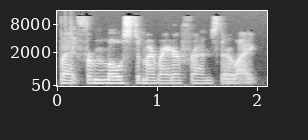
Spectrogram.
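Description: A low-pitched woman in her thirties from Northern Kentucky, talking as a podcast guest. She is chatty and animated, with frequent ums and likes, and laughs as she talks. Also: normal speed. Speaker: romance author, guest. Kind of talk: casual podcast interview.

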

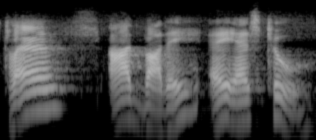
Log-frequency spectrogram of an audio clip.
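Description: A guileless apprentice guardian angel in an old radio play. He speaks slowly and earnestly, with quaint hesitations and a widely swinging melody. The sound is narrow and tinny, like a 1940s broadcast. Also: mid-range voice, big pitch swings. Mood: cheerful, guileless. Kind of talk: 1940s radio drama acting.

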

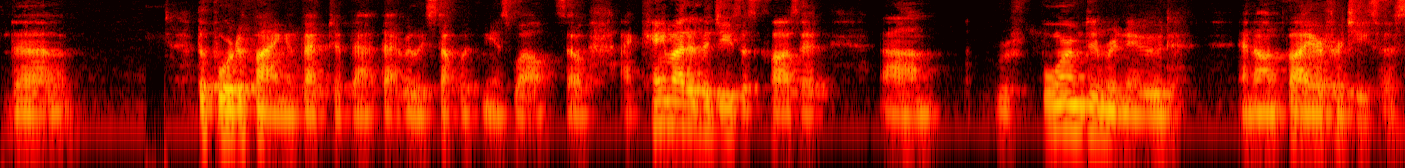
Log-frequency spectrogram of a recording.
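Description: A man's voice: fairly low pitch, a little hiss or hum. A man, a podcast guest, talking casually and reflectively with many fillers and easy laughs; he grew up in Japan. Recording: roomy echo.

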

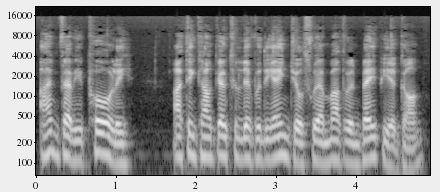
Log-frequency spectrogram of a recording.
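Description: A low-voiced man doing a small gentle boy, pitched up above his own voice, soft and trusting in a storybook reading. The words come simple and unhurried. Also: natural voice. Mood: weary.

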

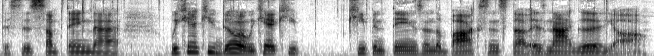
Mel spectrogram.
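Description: A woman in her twenties hosting a solo podcast, talking in a casual, slangy, upbeat way with emphatic asides. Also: a bass voice. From United States. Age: 20s. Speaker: podcast host.

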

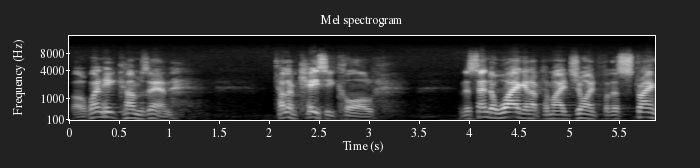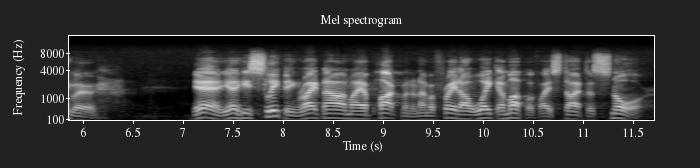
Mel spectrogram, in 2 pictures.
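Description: An actor playing an easygoing, slangy American crime photographer with a wry, breezy manner in an old radio drama. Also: male voice, medium pitch, lively intonation, moderate pace, bright, forceful tone. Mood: brisk, triumphant.

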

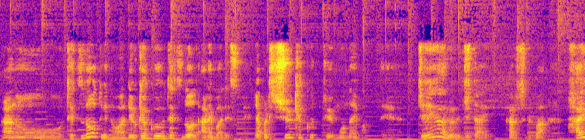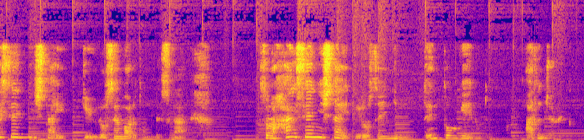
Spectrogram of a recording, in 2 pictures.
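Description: A man's voice: mid-range voice, huge pitch swings, quick pace, soft background music. A man hosting a casual solo talk radio show, politely explaining his thoughts in a hesitant, meandering way as he thinks aloud.

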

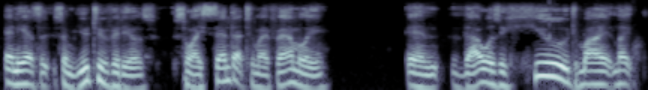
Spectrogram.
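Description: A man's voice: mid-range voice, lively intonation, moderate pace, dark tone, no echo. A man, talking earnestly as a podcast guest in a rambling, casual way with many fillers. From Canada. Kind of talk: casual conversation.

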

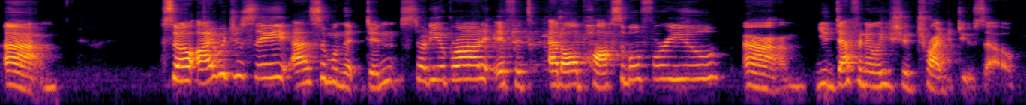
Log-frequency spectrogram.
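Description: A young woman and college student co-hosting a casual podcast, talking relaxed with many fillers. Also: sits high, measured pace, rough recording. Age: young adult. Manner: relaxed, fills with "um" and "like". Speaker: student co-host.

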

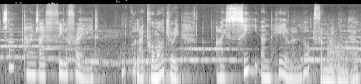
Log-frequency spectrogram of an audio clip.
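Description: An older woman playing an elderly, devout medieval anchoress in an audio drama, gentle and humble, praying in a hushed, earnest, reflective way. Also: deep voice, vocal fry, heavily acted. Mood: anxious, then assured. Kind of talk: audio drama acting, intimate prayer.

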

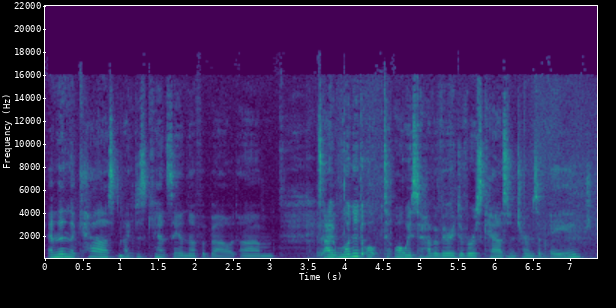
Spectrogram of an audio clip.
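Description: A woman's voice: fairly low pitch, normal speed, warm tone, slight background noise. A woman being interviewed as a guest playwright, talking conversationally with effusive, emphatic praise.

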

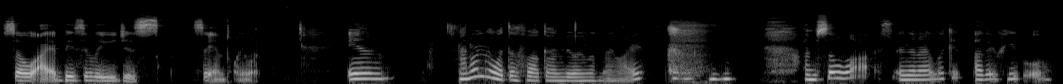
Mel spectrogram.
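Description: Gravelly-voiced young woman musing aloud. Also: mid-range voice, lively intonation, unhurried, long pauses, mellow. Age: 20s. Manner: rambling, candid, swears freely, frequent restarts. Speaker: spiritual vlogger. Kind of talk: casual reflective monologue.

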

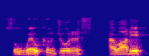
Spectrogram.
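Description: A Scottish man with a Glasgow accent chats as an interview host. He is informal and matey, with a husky edge to his mid-pitched voice. The sound is a little dull and lo-fi. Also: flat delivery, moderate pace, a little mellow. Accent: Glaswegian Scottish. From Scotland, just outside Glasgow. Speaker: podcast host. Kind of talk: casual interview chat. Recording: dull, lo-fi call audio.

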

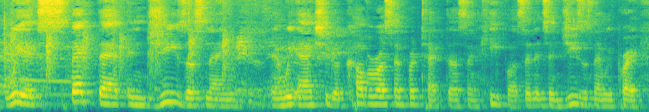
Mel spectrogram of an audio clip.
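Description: A man's voice: fairly high pitch, moderate pace, music in the background. A man, a pastor, welcoming guests and leading a closing prayer in a folksy, emphatic way, laughing often. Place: church sanctuary. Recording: echoey church room.

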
